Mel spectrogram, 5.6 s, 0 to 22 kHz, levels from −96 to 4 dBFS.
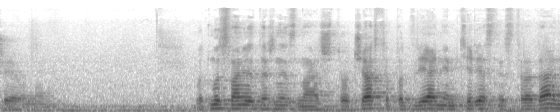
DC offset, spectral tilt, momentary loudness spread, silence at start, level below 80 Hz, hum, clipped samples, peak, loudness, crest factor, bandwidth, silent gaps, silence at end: under 0.1%; -6.5 dB/octave; 20 LU; 0 s; -50 dBFS; none; under 0.1%; -16 dBFS; -32 LUFS; 18 dB; 16 kHz; none; 0 s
